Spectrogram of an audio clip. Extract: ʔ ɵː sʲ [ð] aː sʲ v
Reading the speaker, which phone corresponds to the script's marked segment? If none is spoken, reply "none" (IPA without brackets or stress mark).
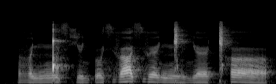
v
